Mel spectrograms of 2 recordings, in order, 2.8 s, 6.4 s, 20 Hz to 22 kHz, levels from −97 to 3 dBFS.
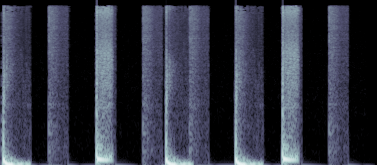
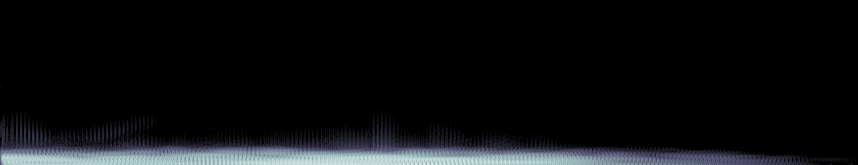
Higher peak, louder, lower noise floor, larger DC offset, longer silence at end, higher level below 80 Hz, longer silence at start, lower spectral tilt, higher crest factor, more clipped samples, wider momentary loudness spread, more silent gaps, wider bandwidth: first, 0 dBFS vs -6 dBFS; about the same, -17 LUFS vs -18 LUFS; second, -39 dBFS vs -84 dBFS; neither; second, 0.3 s vs 1.8 s; about the same, -18 dBFS vs -20 dBFS; about the same, 0 s vs 0 s; second, -5.5 dB/octave vs -21.5 dB/octave; about the same, 16 dB vs 12 dB; neither; first, 19 LU vs 9 LU; neither; first, 19.5 kHz vs 0.4 kHz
